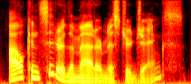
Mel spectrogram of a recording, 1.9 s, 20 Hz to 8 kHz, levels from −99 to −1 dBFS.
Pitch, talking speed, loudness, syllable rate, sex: 115 Hz, 190 wpm, -18 LUFS, 5.3 syllables/s, male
